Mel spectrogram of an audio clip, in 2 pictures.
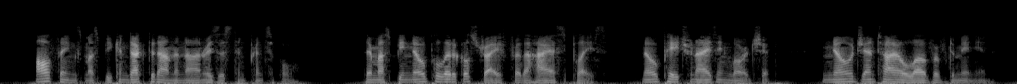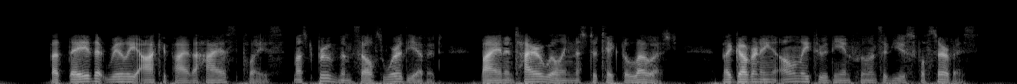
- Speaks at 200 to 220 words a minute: No, average, 175 wpm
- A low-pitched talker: Yes, low, 105 Hz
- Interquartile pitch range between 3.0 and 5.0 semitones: Yes, average, 3.7 semitones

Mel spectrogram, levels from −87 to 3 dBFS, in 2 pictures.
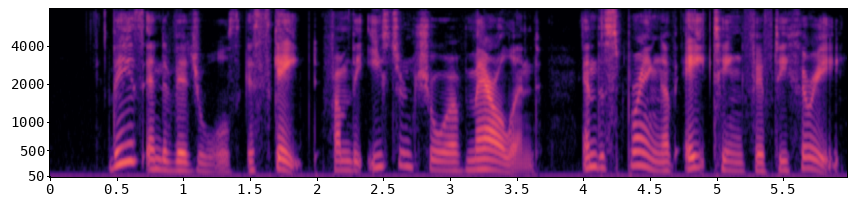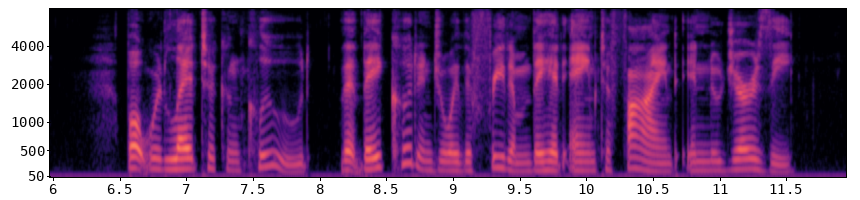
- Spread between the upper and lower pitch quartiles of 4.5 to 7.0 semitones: No, average, 3.9 semitones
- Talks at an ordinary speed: Yes, average, 165 wpm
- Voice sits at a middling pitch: Yes, medium, 165 Hz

